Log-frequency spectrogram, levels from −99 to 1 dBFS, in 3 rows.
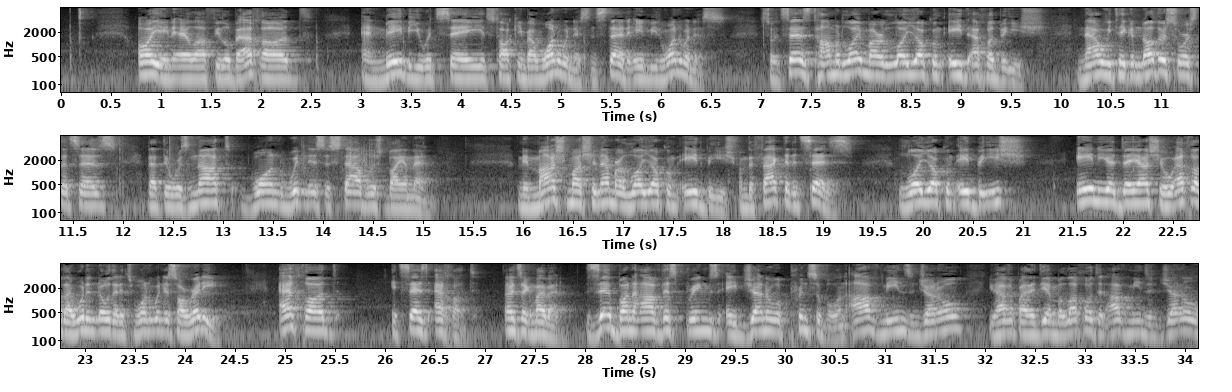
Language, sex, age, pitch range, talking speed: English, male, 30-49, 140-180 Hz, 155 wpm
